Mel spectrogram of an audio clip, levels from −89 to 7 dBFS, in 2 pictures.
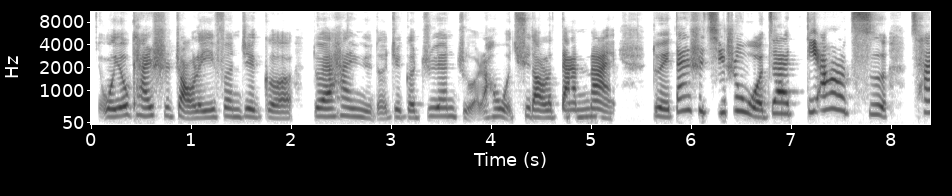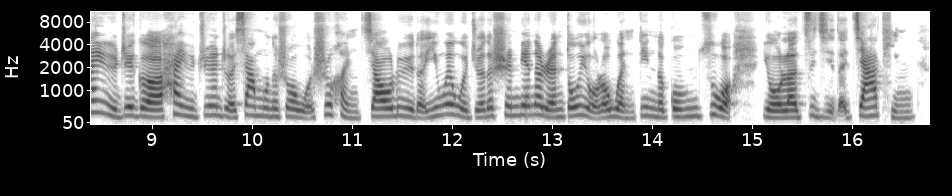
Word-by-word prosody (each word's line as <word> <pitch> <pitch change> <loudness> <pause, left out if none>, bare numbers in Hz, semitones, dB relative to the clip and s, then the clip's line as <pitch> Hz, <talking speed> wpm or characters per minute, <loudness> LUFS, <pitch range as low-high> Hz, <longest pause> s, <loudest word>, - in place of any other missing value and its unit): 我 230 - +2
又 255 +3 +4
开 255 -4 +1
始 255 -2 -3
找 180 -4 +2
了 195 - -1
一 205 +2 -3
份 230 +1 -7
这 225 0 -1
个 185 -3 -4 0.2
对 240 - -4
外 235 - +5
汉 245 -1 -4
语 195 -4 -9
的 170 +1 -14
这 215 +2 -7
个 200 0 -4
志 235 +5 -12
愿 245 -1 -3
者， - - -11
然 - - -6
后 230 - -8
我 - - -4
去 250 - -4
到 215 -2 +4
了 205 - -1
丹 215 +1 +2 0.2
麦， 235 -1 +5 0.4
对。 - - +2
但 405 0 +2
是 415 - 0
其 345 -1 +2
实 400 +3 -2
我 320 - +3
在 325 -1 +6 0.2
第 365 +1 +6
2 420 +1 +6
次 295 -2 +4 0.2
参 350 -1 +2
与 250 -7 -4
这 260 +4 0
个 220 -3 +6
汉 295 +1 0
语 230 - -9
志 250 +6 -12
愿 275 -1 -4
者 220 -5 -3
项 265 +7 +1
目 245 -1 -8
的 230 - -6
时 225 - -8
候， 230 - -2
我 195 -4 -5
是 295 +1 -4
很 200 -8 -9
焦 235 +3 +3
虑 245 -2 -5
的。 200 - -4
因 245 +5 -8
为 295 +1 -1
我 235 -6 -4
觉 210 +1 -6
得 240 - -4
身 265 +1 -2
边 275 0 -2
的 275 - +1
人 220 -1 0
都 255 +2 -1
有 245 - -2
了 200 +3 0
稳 190 -5 -3
定 255 +1 -11
的 215 - -4
工 230 +3 -6
作， 260 +1 0 0.3
有 200 -3 +2
了 205 0 +4
自 225 +6 -4
己 205 -4 -6
的 - - -6
家 245 +5 +3
庭， 200 -6 -14
235 Hz, 290 characters per minute, -24 LUFS, 210-270 Hz, 0.4 s, 在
